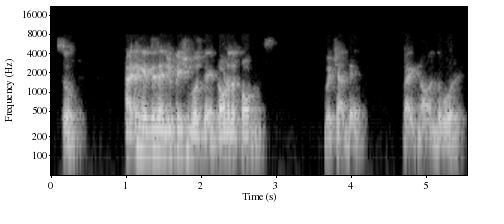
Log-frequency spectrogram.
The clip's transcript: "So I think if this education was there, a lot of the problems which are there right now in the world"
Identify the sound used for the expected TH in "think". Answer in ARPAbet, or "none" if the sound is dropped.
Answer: T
